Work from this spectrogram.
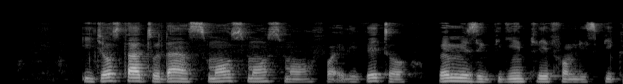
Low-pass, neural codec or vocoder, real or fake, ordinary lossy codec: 7.2 kHz; none; real; none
